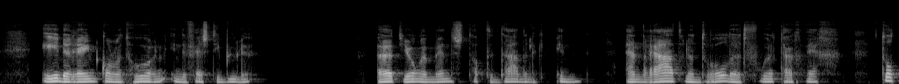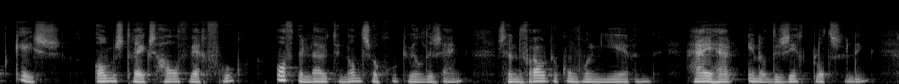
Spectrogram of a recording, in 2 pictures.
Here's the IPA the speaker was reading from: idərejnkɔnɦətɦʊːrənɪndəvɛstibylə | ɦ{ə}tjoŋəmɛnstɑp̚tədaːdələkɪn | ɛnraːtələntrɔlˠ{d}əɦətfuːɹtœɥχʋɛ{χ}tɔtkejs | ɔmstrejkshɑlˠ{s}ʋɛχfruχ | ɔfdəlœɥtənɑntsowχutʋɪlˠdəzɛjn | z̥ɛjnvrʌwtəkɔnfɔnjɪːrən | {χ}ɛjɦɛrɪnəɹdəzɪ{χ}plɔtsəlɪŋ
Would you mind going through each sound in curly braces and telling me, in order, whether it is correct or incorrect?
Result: correct, correct, correct, incorrect: f, incorrect: h, correct

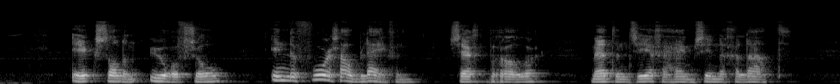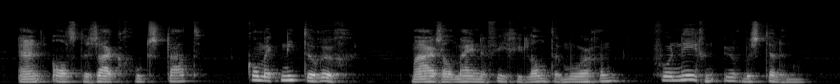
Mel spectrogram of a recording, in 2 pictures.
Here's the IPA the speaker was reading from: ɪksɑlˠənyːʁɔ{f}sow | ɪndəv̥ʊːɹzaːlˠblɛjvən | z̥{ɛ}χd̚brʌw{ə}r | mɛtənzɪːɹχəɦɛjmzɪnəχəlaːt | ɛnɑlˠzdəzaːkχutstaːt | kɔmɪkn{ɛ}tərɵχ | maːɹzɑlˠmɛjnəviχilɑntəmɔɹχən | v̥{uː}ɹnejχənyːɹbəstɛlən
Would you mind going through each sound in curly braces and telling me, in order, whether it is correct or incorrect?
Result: correct, correct, correct, incorrect: i, incorrect: ʊː

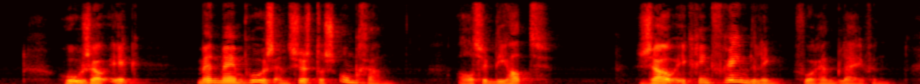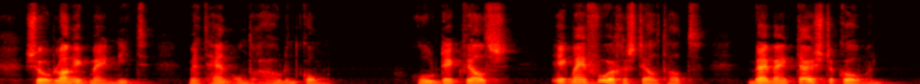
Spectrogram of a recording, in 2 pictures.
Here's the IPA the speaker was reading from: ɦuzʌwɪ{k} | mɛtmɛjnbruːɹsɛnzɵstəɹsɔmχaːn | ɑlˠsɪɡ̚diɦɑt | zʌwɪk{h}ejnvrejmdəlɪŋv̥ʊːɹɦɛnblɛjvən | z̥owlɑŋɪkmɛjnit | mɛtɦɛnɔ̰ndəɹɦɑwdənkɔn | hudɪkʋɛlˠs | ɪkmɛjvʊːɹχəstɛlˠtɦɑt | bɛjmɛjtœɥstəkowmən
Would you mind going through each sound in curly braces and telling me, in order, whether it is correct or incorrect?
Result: correct, incorrect: χ

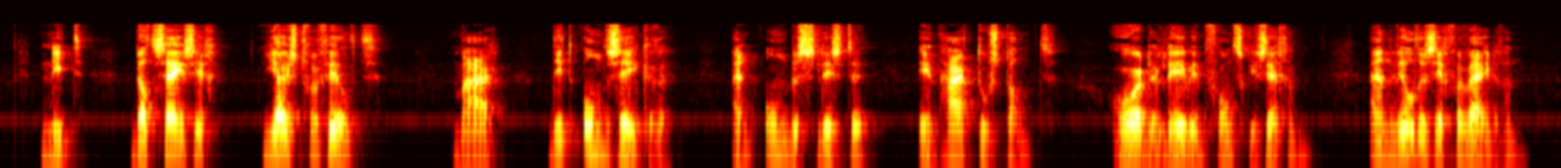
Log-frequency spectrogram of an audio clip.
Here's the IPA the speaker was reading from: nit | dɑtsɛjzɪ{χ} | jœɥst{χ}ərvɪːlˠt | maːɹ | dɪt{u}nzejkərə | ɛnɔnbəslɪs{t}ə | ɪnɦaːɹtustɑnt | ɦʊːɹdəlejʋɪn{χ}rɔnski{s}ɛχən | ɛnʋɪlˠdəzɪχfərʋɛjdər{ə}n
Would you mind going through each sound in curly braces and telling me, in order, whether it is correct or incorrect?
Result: correct, incorrect: f, incorrect: ɔ, correct, incorrect: f, incorrect: z, correct

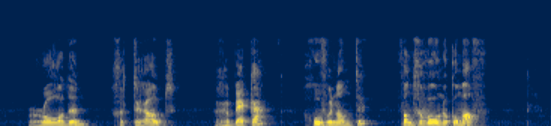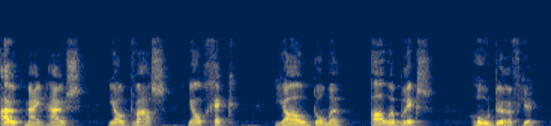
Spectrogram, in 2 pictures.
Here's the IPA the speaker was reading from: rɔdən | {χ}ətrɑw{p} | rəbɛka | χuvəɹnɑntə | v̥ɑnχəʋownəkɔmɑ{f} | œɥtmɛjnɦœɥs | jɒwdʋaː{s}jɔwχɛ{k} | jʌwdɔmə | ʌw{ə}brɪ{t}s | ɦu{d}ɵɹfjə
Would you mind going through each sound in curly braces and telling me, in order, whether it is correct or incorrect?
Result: correct, incorrect: t, correct, correct, correct, correct, incorrect: k, correct

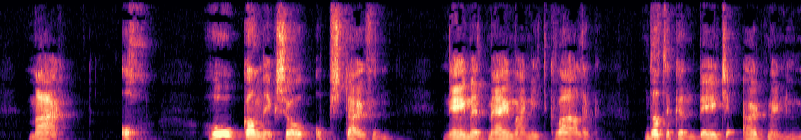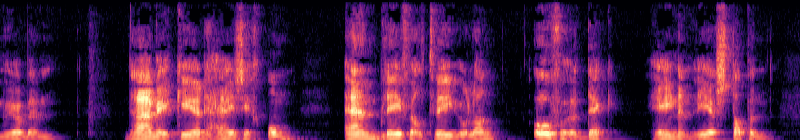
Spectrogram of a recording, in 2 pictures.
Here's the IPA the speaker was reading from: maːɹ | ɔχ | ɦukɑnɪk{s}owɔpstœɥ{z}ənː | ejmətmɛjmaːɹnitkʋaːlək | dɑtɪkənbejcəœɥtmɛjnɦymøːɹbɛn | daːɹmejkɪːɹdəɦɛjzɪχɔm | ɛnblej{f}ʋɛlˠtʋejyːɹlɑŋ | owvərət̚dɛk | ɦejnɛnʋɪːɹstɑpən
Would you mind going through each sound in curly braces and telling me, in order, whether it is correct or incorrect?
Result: correct, incorrect: v, correct

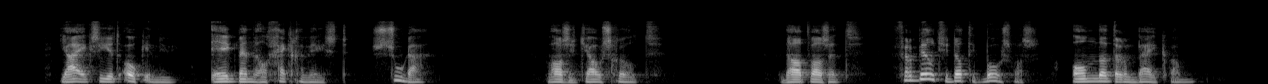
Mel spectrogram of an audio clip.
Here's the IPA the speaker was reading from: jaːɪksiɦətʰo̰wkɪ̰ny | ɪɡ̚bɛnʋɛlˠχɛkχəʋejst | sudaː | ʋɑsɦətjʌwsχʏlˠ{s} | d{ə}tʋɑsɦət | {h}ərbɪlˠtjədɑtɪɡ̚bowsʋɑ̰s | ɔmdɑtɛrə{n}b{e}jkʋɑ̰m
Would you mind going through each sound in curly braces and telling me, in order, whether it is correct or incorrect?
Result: incorrect: t, incorrect: ɑ, incorrect: f, incorrect: m, incorrect: ɛ

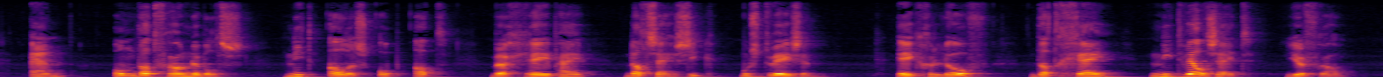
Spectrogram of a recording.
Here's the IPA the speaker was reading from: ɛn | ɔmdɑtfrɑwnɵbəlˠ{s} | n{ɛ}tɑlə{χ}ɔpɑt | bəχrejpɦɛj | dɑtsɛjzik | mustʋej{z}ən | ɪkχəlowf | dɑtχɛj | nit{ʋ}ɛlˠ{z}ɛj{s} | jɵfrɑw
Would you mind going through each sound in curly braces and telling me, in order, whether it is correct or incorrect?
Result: correct, incorrect: i, incorrect: s, correct, correct, correct, incorrect: t

